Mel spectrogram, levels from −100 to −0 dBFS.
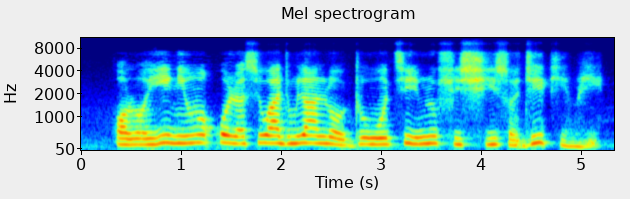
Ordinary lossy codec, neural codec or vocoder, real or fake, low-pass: Opus, 32 kbps; codec, 16 kHz, 0.5 kbps, FunCodec, trained on Chinese and English, 25 frames a second; fake; 7.2 kHz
